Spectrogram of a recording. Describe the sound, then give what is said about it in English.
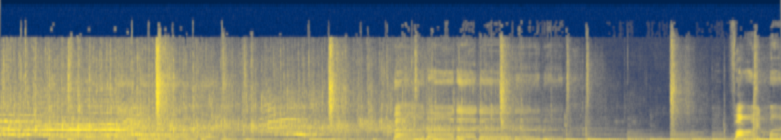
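An audience at an Untold Stories storytelling night applauds and cheers steadily for about ten seconds, the dense clapping mixed with loud band music and a few whoops, staying at an even level throughout. “So give her a big round of applause”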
